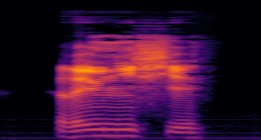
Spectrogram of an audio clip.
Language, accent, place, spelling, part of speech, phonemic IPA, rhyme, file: French, France, Lyon, réunifier, verb, /ʁe.y.ni.fje/, -e, LL-Q150 (fra)-réunifier.wav
- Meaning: to reunite, reunify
